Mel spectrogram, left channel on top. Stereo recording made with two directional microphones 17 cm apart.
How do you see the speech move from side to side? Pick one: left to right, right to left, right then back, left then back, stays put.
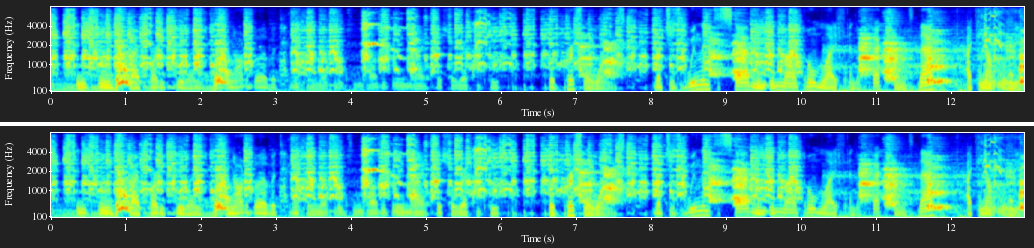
right then back.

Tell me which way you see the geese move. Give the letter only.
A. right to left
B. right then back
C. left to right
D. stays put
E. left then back
B.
